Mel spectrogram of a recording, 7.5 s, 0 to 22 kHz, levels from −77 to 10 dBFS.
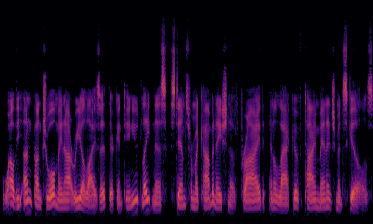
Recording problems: thin; very; fading below 300 Hz

